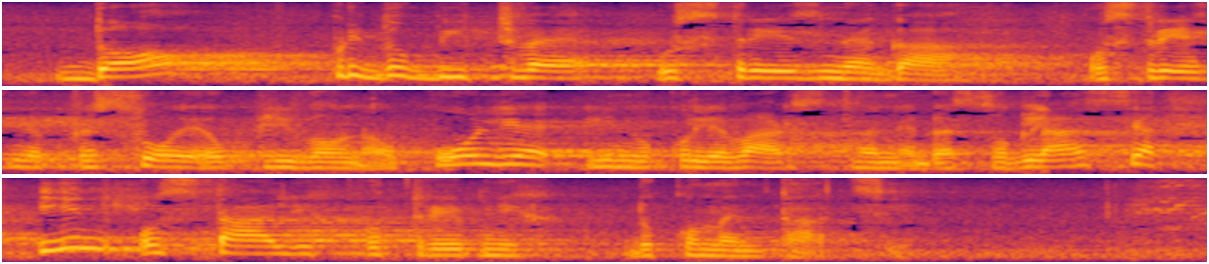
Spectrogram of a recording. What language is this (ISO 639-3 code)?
slv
